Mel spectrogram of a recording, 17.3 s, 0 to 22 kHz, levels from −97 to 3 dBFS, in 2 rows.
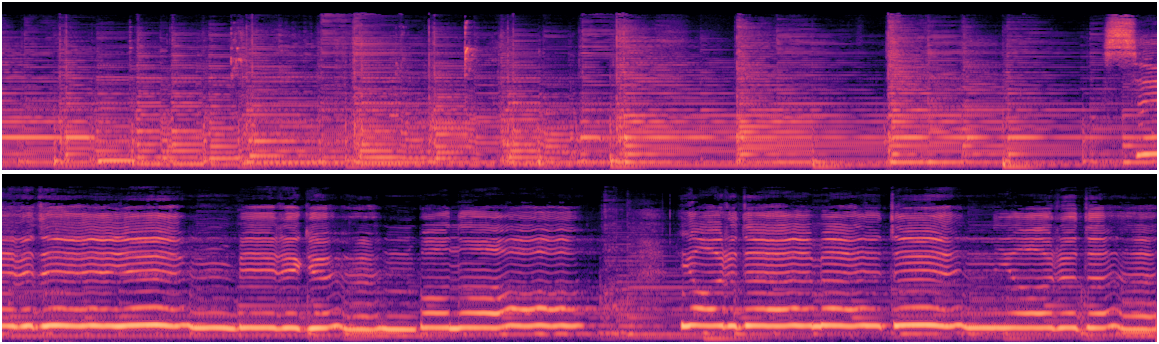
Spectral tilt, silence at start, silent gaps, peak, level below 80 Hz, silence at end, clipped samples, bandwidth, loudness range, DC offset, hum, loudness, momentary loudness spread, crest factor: -4 dB/octave; 0 s; none; -6 dBFS; -66 dBFS; 0 s; under 0.1%; 16.5 kHz; 9 LU; under 0.1%; none; -19 LUFS; 12 LU; 12 dB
